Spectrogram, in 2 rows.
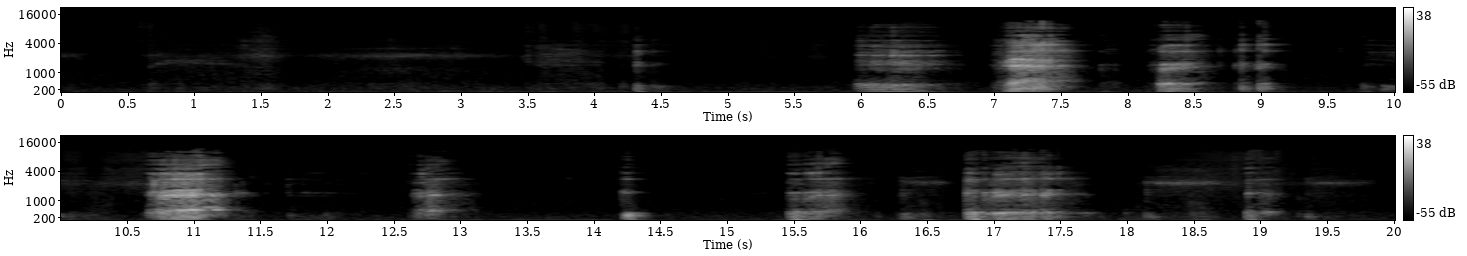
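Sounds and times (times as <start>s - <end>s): woman burping: 6.0s - 9.2s, 10.6s - 11.4s, 12.6s - 13.2s, 15.4s - 17.8s.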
